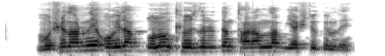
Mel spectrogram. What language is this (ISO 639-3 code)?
uig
